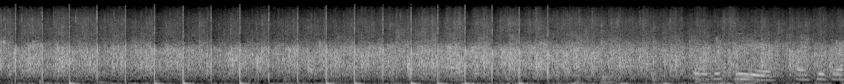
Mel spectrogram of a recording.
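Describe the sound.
Dense, sustained audience applause welcoming a guest speaker to an evening talk, holding steady and loud throughout, with a voice briefly audible near the end.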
